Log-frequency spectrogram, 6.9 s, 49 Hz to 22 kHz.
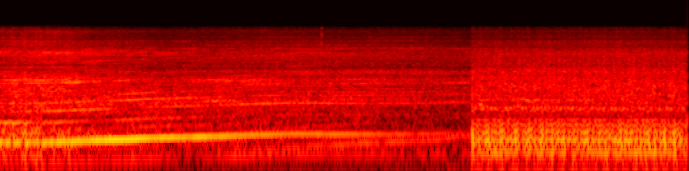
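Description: A 1989 Arctic Cat Jag 340 snowmobile's two-stroke twin engine running as the sled rides away, its steady note slowly fading. Near the end the sound changes abruptly to the engine idling close by, rougher and pulsing.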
